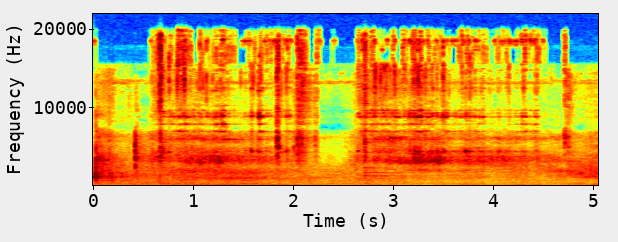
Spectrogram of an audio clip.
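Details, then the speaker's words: 2004 Renault Mégane Sedan 1.6 petrol, rear left hub turned by hand with the brake disc removed: a dry, gritty, continuous rumble from the worn rear wheel bearing, which is being replaced. "tenemos ya el disco fuera vale rodamiento que lo que suena mal es el rodamiento"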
